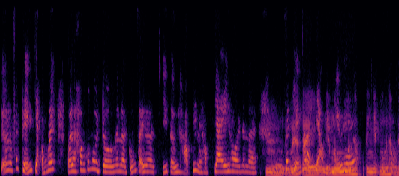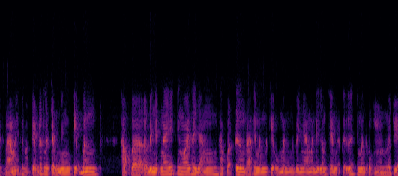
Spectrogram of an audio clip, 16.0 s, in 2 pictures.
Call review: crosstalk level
present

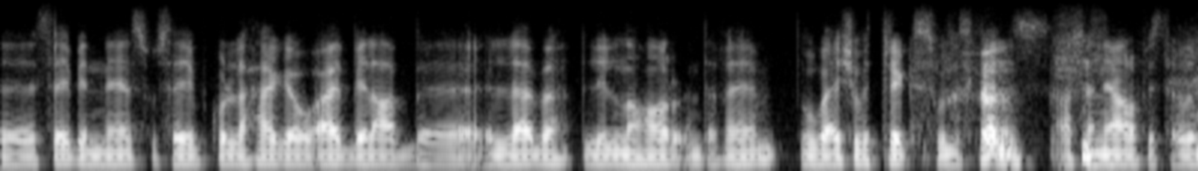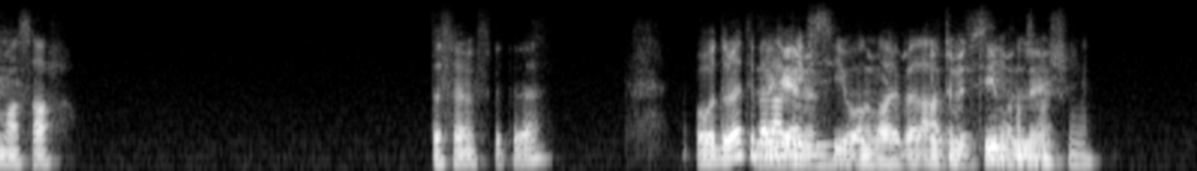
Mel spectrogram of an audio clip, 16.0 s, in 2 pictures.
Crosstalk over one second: present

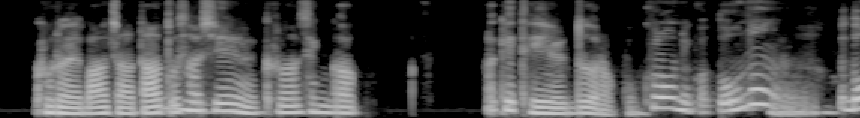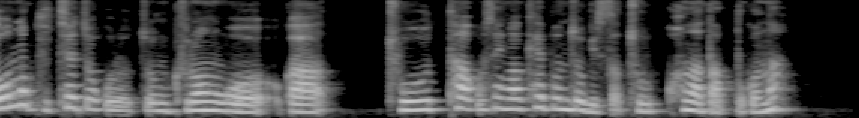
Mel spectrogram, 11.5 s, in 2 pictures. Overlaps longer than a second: none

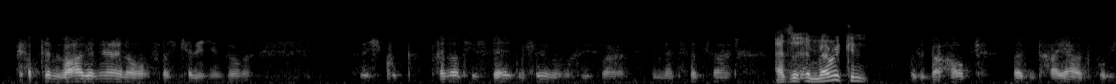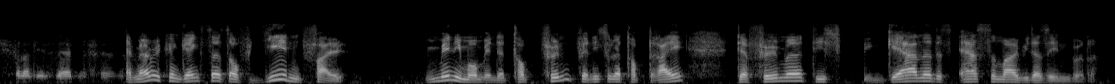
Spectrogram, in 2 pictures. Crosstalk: none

